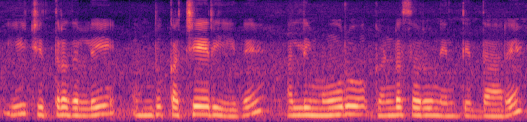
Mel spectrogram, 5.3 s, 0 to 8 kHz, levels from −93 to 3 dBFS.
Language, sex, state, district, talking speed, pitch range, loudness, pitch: Kannada, female, Karnataka, Dakshina Kannada, 115 wpm, 175-195 Hz, -16 LUFS, 180 Hz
